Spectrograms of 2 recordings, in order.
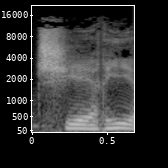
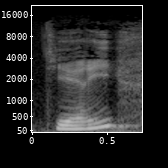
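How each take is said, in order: First: The first consonant is palatalized, like ch. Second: The first consonant is a plain t. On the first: This is a regional French pronunciation. "de la palatalisation" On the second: This is the standard pronunciation. "à la place de Thierry"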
